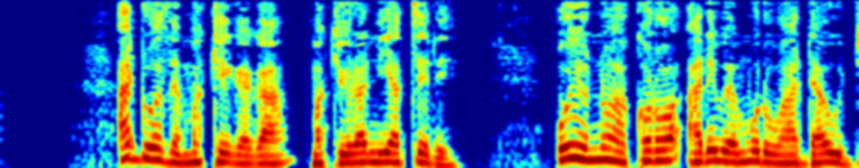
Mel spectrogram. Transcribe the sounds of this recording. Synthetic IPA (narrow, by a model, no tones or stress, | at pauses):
adoɔðɛmakeɣɛɣamakeoɾaniateɾe | ojonɔakɔɾwɔʔaɾewɛmoɾowadaudi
